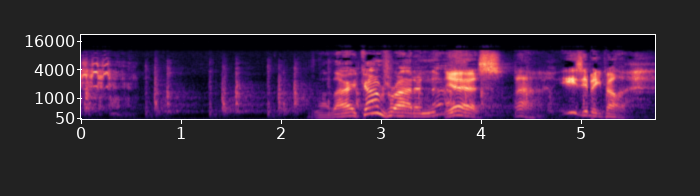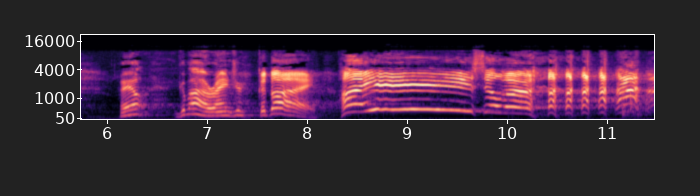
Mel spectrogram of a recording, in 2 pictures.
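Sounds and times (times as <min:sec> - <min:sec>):
male horse neighing: 0:00.0 - 0:00.6
speech: 0:02.3 - 0:08.9, 0:09.8 - 0:10.9
laughter: 0:10.1 - 0:11.4.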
